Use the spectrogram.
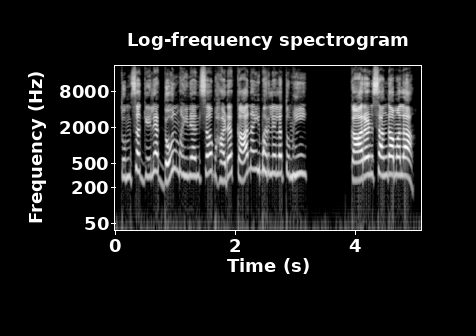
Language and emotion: Marathi, angry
